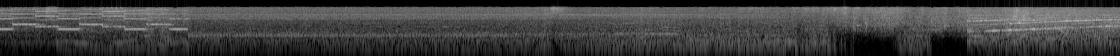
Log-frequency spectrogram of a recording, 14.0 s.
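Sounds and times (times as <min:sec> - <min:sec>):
train running hum: 0:00.0 - 0:14.0.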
